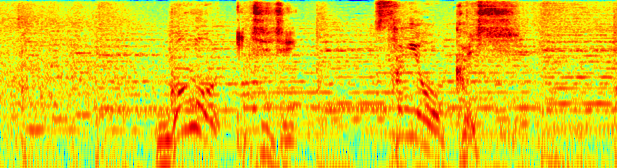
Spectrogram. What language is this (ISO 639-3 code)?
jpn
